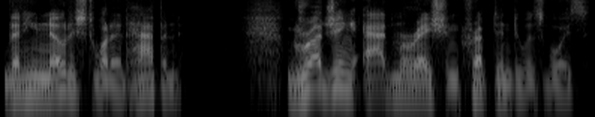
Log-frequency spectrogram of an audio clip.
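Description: A man's voice: medium pitch, sing-song, normal speed, no echo, studio quality. A man reading an adventure novel as a dramatic scripted audiobook narration.

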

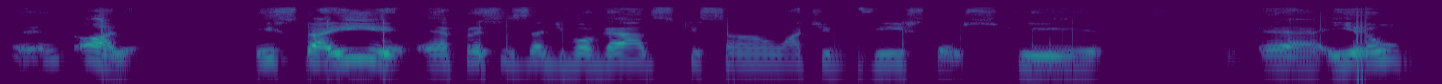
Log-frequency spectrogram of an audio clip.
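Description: Male expert guest, Brazilian accent, informal explanatory answers, halting delivery with frequent check-ins, dry sound. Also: high-pitched, a little mellow, no room sound, poor audio. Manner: halting, repetitive, checks understanding often. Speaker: immigration expert being interviewed.

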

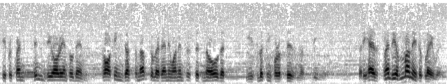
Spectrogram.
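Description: A man's voice: lowish voice, phone-quality sound, close to an everyday voice. An American man narrating a crime serial in a scripted, suspenseful old-time radio style. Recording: thin vintage radio broadcast. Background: music.

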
